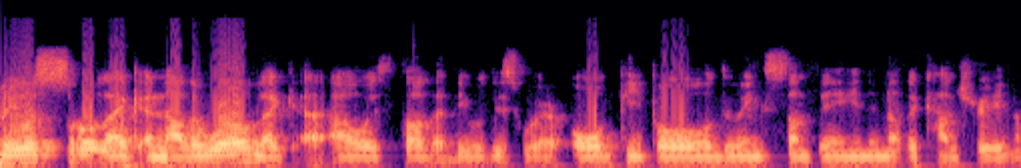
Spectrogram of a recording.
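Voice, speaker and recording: With a French accent, a man with a fairly low voice speaks at a fairly quick pace in a monotone, flat intonation, his loudness swinging widely. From southern France, Toulouse. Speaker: concept artist. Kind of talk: interview. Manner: halting, many repetitions.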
